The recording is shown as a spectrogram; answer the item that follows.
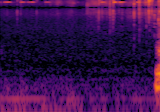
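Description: Near silence: quiet room tone with a faint steady low hum.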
